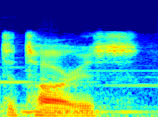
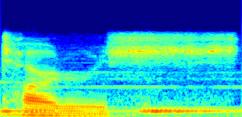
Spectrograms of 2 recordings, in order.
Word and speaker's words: Tartarus: whenever cerberus broke out i think they said to taurus and that was wrong from what i was told i never even heard of tatars but it's called tartarus tartarus yeah never really heard of that but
